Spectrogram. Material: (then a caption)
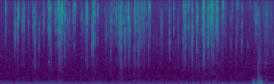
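Plastic. A flat sheet of clear plastic bubble wrap, held in both hands in front of a microphone, is crinkled and squeezed with fingers and nails. Dense, bright crackling and crinkling runs throughout over a steady low hum, ending in a louder crunch near the end.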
